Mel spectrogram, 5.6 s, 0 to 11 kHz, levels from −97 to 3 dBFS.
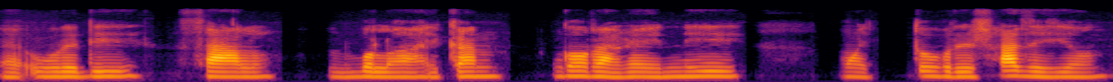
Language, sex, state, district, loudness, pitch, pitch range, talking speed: Chakma, female, Tripura, Unakoti, -21 LUFS, 155 Hz, 150-160 Hz, 110 wpm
